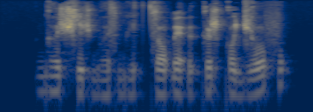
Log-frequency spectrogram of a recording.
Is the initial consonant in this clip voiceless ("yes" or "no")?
no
